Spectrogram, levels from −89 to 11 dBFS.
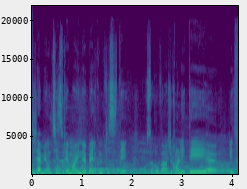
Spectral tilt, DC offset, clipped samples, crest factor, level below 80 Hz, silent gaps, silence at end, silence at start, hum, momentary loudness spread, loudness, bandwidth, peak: -4 dB/octave; under 0.1%; under 0.1%; 16 dB; -48 dBFS; none; 0 s; 0 s; none; 9 LU; -32 LUFS; 19 kHz; -16 dBFS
